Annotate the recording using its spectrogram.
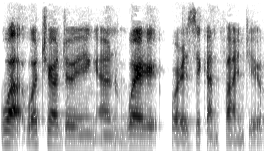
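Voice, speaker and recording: A non-native accent at a moderate pace. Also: woman. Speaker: confidence coach and live-stream host. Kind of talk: casual interview.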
